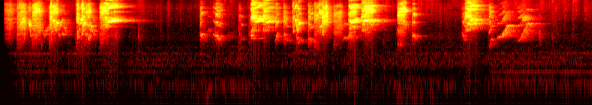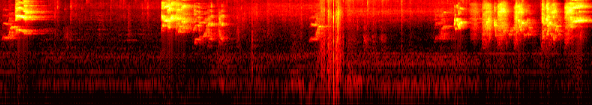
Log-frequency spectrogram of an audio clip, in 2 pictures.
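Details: Yellow red-eyed budgerigars chatter with bursts of high, scratchy warbles and squawks.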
